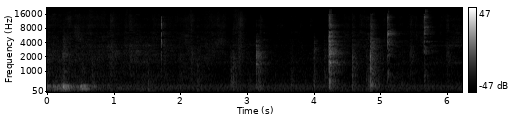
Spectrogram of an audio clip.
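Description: A spoon cuts through dough for coconut puli pitha, making a scattering of faint, sharp clicks and taps against a quiet background.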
